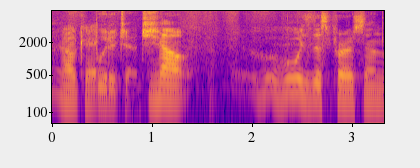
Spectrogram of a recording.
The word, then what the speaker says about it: Buttigieg: I think his supporters have a chant "boot edge edge." Okay. Buttigieg.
